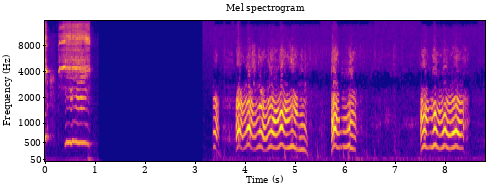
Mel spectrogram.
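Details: Dog whining: one short thin squeak, a pause, then long quavering whines with a wobbling pitch, broken by a brief yelp and followed by another wavering whine.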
